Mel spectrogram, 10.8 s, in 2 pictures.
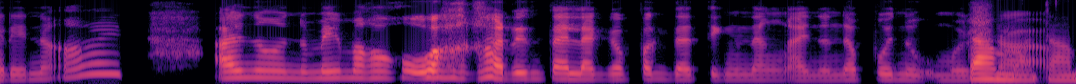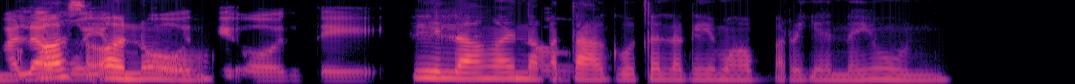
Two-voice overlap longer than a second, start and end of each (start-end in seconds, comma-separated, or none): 4.8-6.4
